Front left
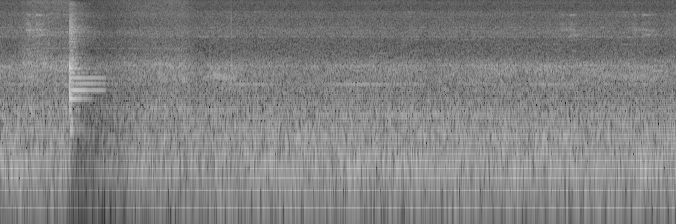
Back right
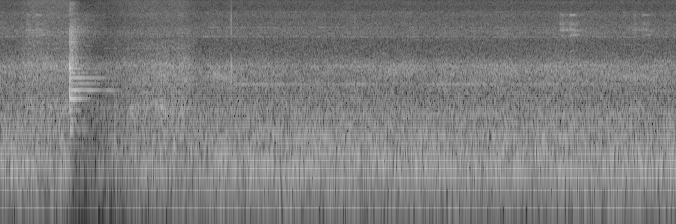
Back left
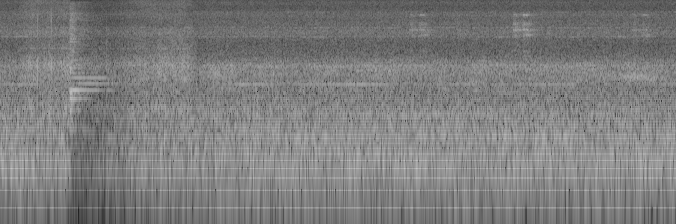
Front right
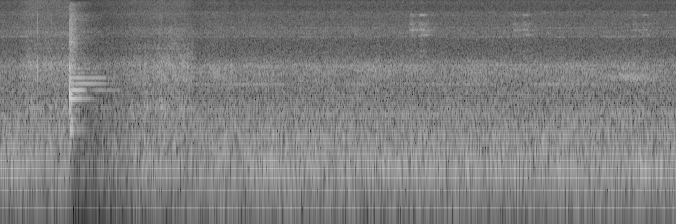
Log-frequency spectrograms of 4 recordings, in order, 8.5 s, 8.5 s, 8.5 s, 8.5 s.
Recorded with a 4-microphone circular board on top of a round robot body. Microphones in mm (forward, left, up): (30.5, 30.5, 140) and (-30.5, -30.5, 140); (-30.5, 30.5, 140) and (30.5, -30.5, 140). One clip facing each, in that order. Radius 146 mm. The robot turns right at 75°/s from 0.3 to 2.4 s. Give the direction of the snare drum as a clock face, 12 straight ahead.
1 o'clock.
